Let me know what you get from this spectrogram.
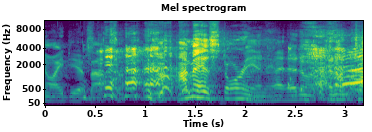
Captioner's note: laughing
